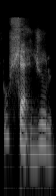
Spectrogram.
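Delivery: schedule opened with sh, not sk; British schedule. Retold or imitated. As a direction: say schedule as "shed-yool". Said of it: "Sabi niya".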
